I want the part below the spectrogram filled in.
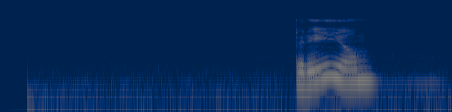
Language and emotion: Russian, positive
